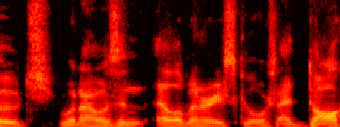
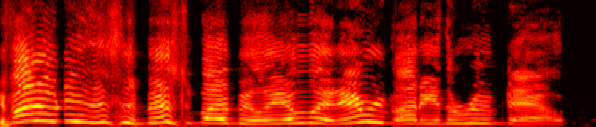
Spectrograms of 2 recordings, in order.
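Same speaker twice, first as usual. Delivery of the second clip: put-on, very high, thin, whiny voice; 14 semitones higher than usual. Retelling how he sounded earlier: whiny voice, imitating himself. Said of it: "like that whiny".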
